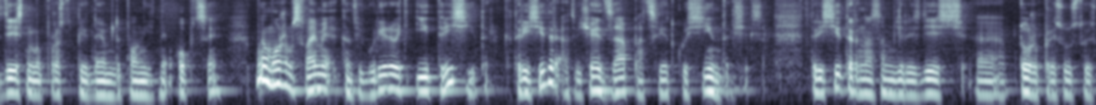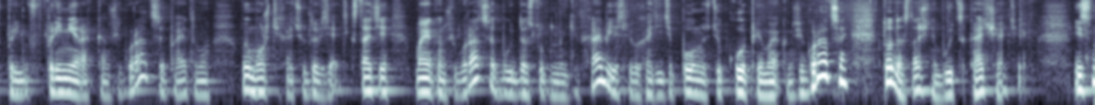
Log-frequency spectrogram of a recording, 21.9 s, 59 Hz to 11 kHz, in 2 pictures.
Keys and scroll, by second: 5.4 super+c, 6.9 a, 7.3 Return, 7.5 super+v, 7.9 Escape, 8.4 ctrl+d, 10.0 ctrl+d, 10.3-14.0 typing, 15.4-17.0 typing, 19.9-21.9 typing.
